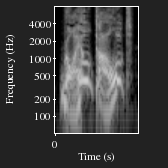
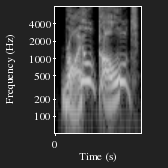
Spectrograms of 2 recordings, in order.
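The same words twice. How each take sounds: First: High, loud squawking parrot. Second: Even higher squawked repeat; parrot squawk. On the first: Mechanical parrot squawks the news. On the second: Parrot repeats royal gold in higher squawk. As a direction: screech it again, parrot-style. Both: Acted. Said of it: "Twitter squawked".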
